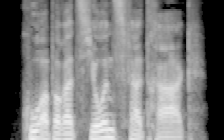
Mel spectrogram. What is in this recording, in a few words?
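"Kooperationsvertrag", German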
